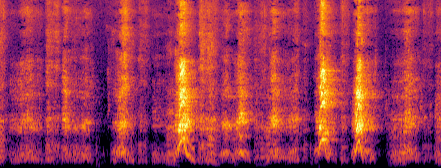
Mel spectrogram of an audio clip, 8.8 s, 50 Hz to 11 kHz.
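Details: A 12-year-old corgi plays tug of war with a 4-month-old German shepherd puppy indoors. Low rumbling growls run throughout, broken by three sharp, rising bark-like yelps. A person's voice gives commands to drop the toy.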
